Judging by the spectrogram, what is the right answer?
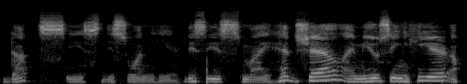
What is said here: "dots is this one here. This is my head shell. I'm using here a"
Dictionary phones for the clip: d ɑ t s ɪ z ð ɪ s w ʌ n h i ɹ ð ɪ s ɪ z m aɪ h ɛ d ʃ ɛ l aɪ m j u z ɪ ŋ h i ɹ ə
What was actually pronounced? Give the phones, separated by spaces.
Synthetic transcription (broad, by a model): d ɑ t s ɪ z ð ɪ s w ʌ n h i ɹ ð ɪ s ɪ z m aɪ h ɛ d ʃ ɛ l aɪ m j u s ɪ ŋ h i ɹ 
